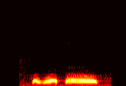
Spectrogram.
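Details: Lure spotted dove calling to draw in wild birds, giving a single phrase: a wavering two-part coo, then a sustained, even coo that drops slightly at its end.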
